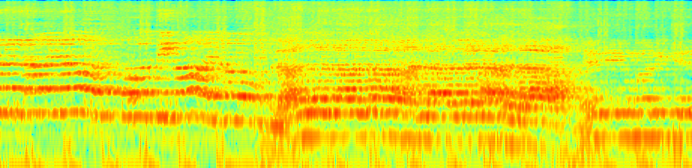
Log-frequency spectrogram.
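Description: Amateur voices singing a Hindi film song together in a Smule karaoke recording, over the song's backing track with a steady beat; women's voices give way to a group of men's voices.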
